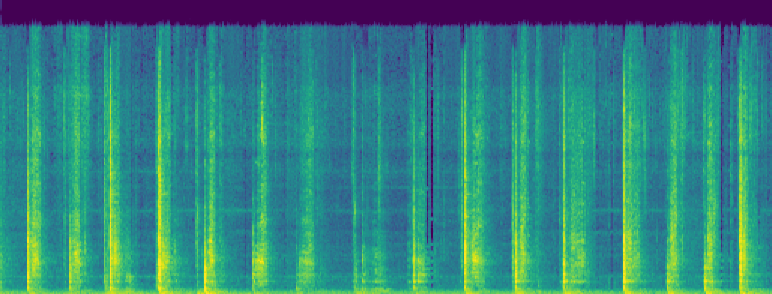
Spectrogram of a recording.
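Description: Homemade Play-Doh mixture stirred in a pot with a thick, stiffening consistency, giving a steady series of short scraping, rasping strokes at a regular rhythm, close and fairly quiet, with no talking.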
